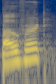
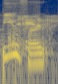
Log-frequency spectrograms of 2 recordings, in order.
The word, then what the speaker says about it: Beaufort: Is that right, Alex? Beaufort? Not Buford.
